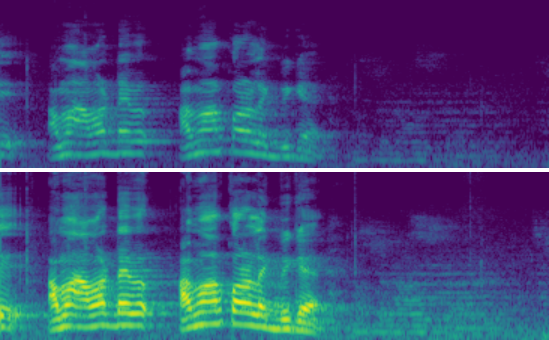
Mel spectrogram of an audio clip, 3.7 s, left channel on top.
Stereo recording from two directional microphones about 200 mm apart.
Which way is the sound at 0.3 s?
60° right (ahead or behind).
